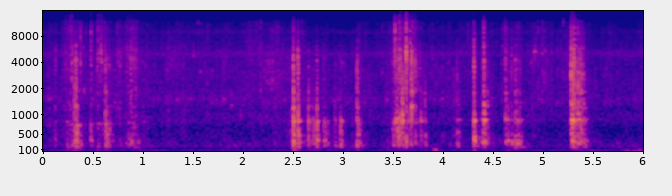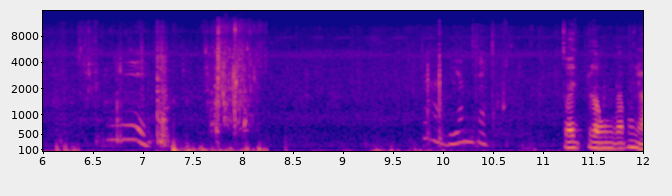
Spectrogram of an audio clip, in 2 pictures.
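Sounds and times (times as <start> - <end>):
water sloshing: 0.0 - 5.6
water splashing and dripping: 0.0 - 8.3.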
